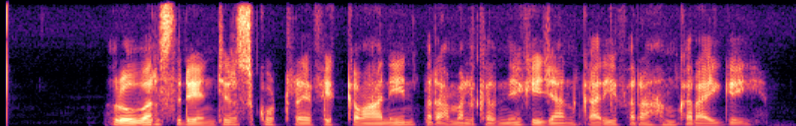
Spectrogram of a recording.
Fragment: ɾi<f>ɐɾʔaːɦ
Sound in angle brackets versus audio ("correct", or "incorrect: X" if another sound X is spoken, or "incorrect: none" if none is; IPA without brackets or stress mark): correct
